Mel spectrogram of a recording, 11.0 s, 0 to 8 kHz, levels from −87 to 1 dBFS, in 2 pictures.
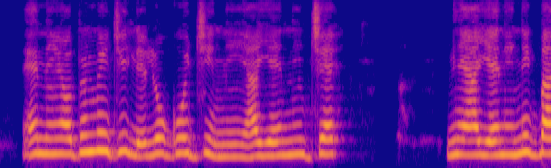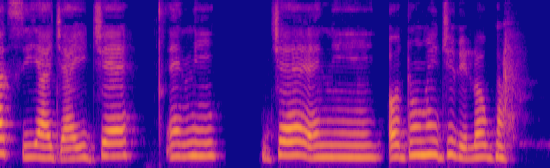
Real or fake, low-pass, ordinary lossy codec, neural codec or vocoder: fake; none; none; codec, 16 kHz, 2 kbps, FunCodec, trained on Chinese and English, 25 frames a second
